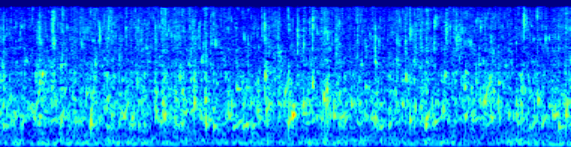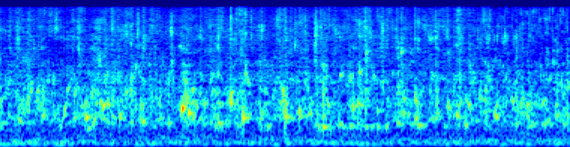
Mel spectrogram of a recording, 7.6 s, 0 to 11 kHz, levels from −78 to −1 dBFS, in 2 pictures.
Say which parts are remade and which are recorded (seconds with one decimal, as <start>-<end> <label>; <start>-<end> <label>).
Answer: 0.0-3.7 recorded; 3.7-7.0 remade; 7.0-7.6 recorded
